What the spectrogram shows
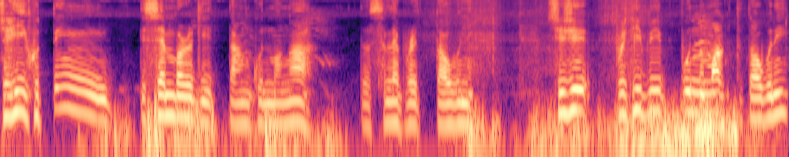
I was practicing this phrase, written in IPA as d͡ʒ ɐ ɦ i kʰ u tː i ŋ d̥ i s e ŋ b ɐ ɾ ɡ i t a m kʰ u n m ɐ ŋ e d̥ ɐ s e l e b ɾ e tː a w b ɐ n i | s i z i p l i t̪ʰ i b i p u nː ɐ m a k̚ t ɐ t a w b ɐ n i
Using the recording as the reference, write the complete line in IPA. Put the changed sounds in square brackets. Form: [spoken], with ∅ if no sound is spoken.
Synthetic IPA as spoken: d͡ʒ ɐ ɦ i kʰ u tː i ŋ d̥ i s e [m] b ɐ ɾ ɡ i t a [ŋ] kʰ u n m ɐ ŋ [a] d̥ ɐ s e l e b ɾ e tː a w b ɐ n i | s i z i p [ɾ] i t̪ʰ i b i p u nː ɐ m a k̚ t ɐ t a w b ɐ n i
